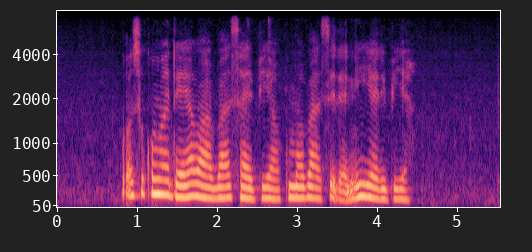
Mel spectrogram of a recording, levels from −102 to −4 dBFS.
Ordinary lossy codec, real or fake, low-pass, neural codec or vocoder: none; fake; 7.2 kHz; codec, 16 kHz, 8 kbps, FreqCodec, smaller model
